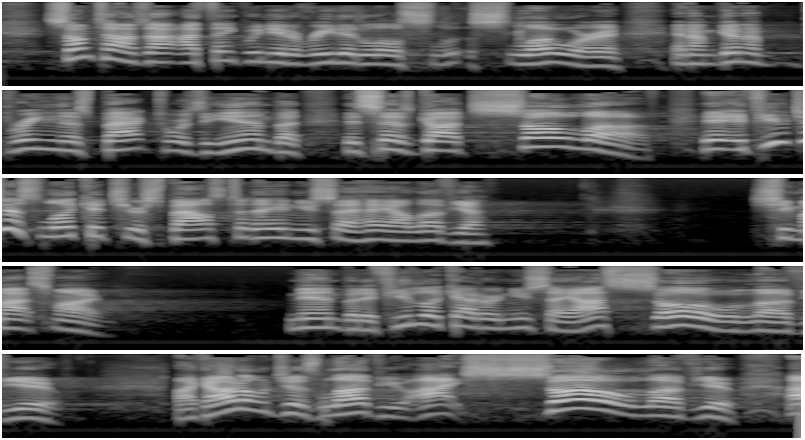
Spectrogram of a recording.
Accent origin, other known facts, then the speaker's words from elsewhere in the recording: Hot Springs, Arkansas, United States; And that's the way I grew up in Hot Springs, Arkansas, is meat and taters.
